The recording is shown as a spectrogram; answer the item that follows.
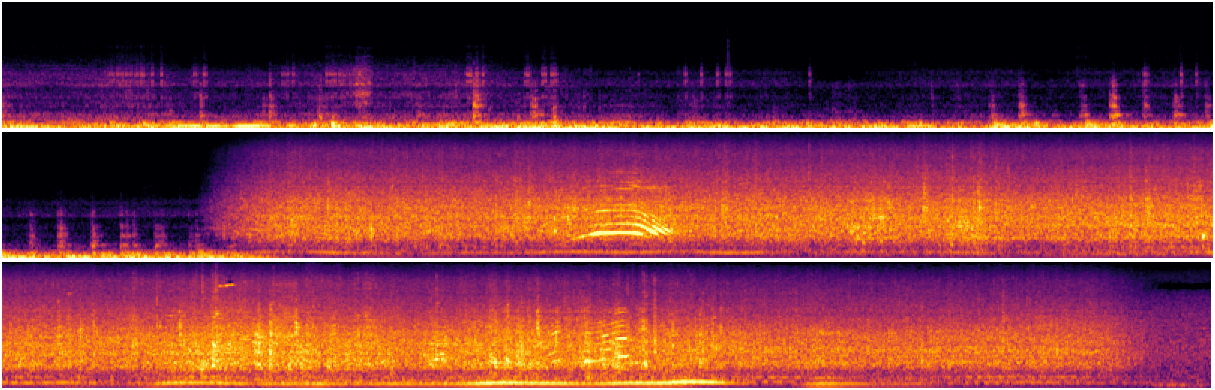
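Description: A Jeep's engine drones low as it crawls a rocky dirt trail, heard from a hood-mounted camera, with scattered knocks and rattles. About twelve seconds in this gives way to a Jeep Wrangler driving through a creek crossing: a steady rush of stream water over rocks, with the engine's hum rising and falling under it and a brief voice about fifteen seconds in.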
